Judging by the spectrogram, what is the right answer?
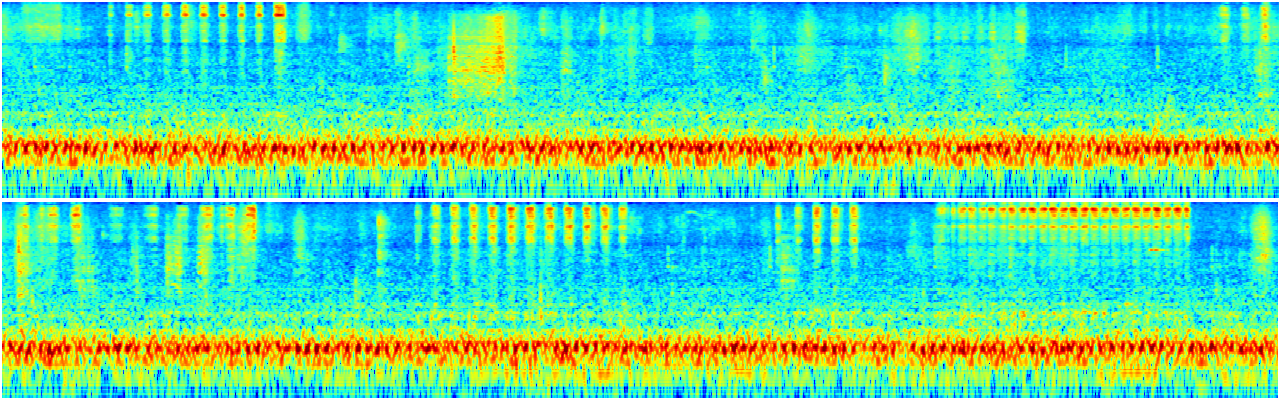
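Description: A pencil scratches and rubs across toned paper while blocking in the hair of a portrait drawing, a close, continuous dry scraping with repeated back-and-forth strokes and bursts of quicker hatching.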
